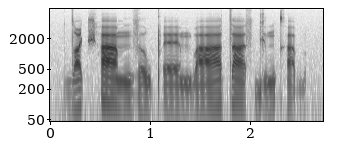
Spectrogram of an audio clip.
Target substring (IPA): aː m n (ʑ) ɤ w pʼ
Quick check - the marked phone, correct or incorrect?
incorrect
